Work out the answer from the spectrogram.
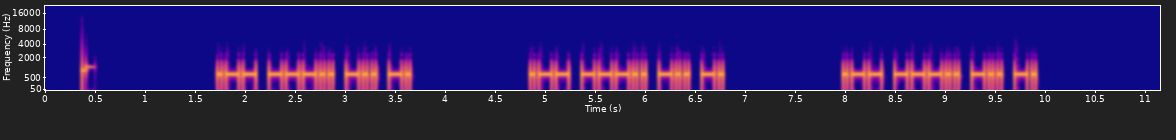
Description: Morse code, heard as a keyed tone, about 28 wpm, 700 Hz. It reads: W8DN W8DN W8DN
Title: Easy Call Signs Repeated 3x - 28wpm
